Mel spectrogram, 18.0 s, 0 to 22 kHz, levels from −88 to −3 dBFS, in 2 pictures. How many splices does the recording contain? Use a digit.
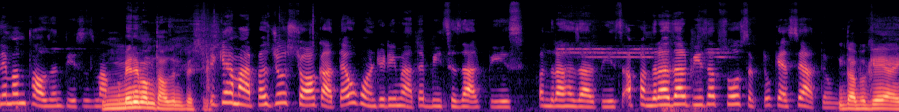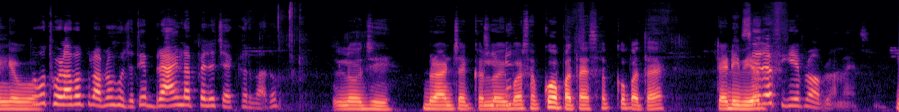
0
